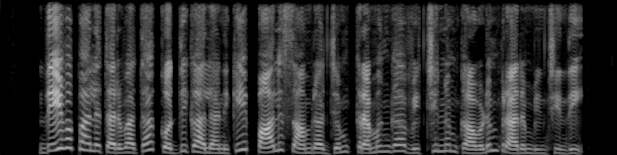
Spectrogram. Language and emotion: Telugu, neutral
